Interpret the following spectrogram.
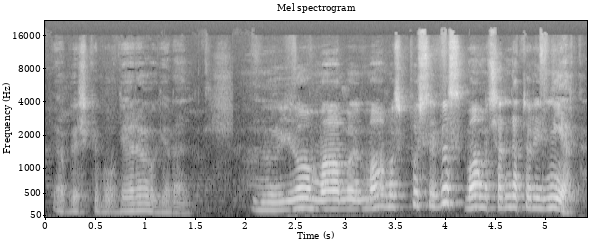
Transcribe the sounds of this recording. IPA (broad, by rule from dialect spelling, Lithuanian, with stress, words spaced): jɛʊ ˈbʲɪʃʲkʲɪ ˈbʊw ɡʲɛˈrʲɛʊ ɡʲɪˈʋʲɛnʲtʲ nʊ ˈjoː ˈmɑːmɐ ˈmɑːmoːs ˈpʊsʲɪj ˈʋʲɪs ˈmɑːmɐ t͡ʃʲɛ ˈnʲæːtʊrʲeːjɛ ˈnʲiɛkɐ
